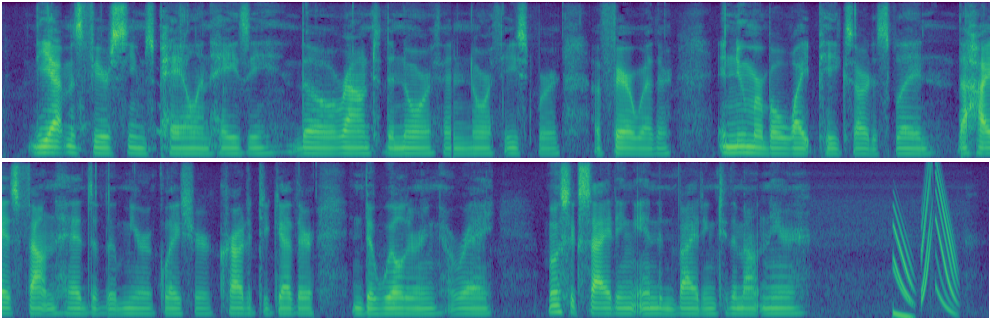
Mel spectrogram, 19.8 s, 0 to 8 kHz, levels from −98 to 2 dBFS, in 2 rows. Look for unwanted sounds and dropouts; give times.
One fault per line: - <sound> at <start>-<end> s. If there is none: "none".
- dropout at 4.5-4.5 s
- chirp at 18.8-19.5 s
